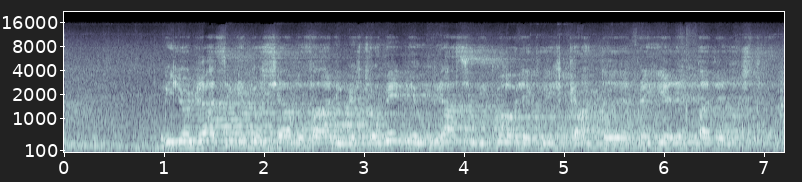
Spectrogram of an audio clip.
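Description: An elderly man sings a chant through a microphone in a large echoing hall.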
